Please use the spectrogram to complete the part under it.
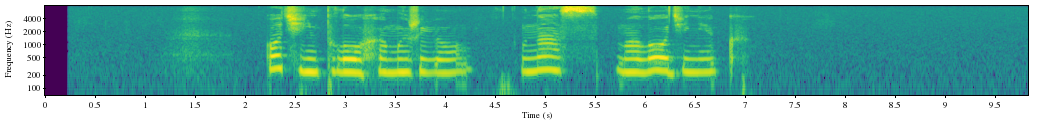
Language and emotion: Russian, sad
